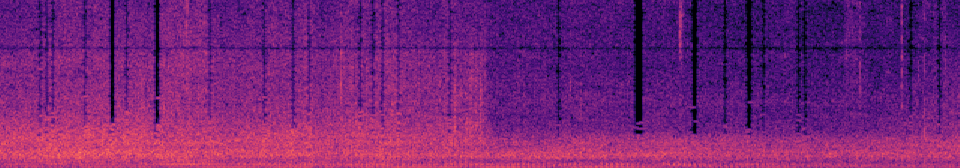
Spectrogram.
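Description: Road traffic: steady engine hum and tyre noise from vehicles on the street.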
